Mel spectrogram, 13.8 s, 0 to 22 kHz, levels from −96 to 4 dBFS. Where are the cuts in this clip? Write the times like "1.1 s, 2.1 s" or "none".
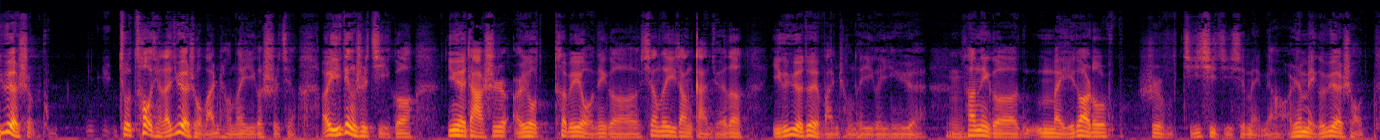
none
